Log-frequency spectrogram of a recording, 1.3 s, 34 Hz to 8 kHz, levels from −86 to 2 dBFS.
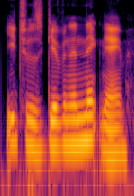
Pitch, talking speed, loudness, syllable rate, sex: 130 Hz, 220 wpm, -16 LUFS, 6.7 syllables/s, male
